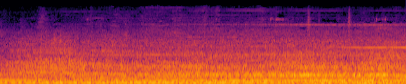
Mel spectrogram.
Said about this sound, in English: Big choppers coming. Yeah.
